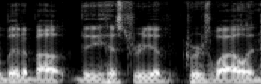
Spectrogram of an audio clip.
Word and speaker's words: Kurzweil: Am I pronouncing it? Is it Kurzweil? Kurzweil, yes.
